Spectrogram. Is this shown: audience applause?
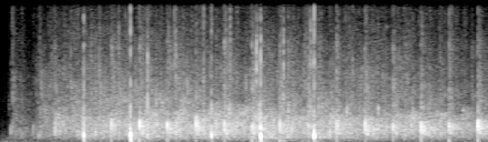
yes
